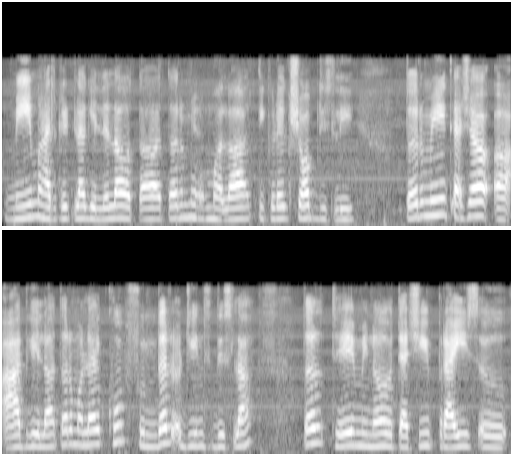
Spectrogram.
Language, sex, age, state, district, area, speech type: Marathi, male, 30-45, Maharashtra, Nagpur, urban, spontaneous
